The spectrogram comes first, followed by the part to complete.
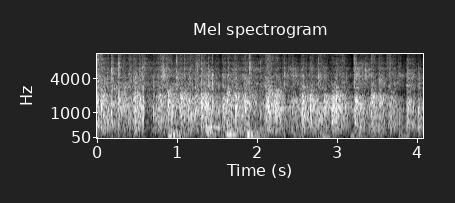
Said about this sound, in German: Vielen Dank für die Fotos, deine Zeit und ähm, einmal einen Applaus bitte für unseren Fotografen.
